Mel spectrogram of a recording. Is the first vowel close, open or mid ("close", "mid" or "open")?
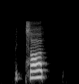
open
